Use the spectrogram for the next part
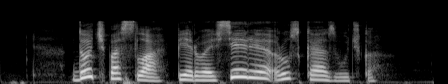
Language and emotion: Russian, positive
